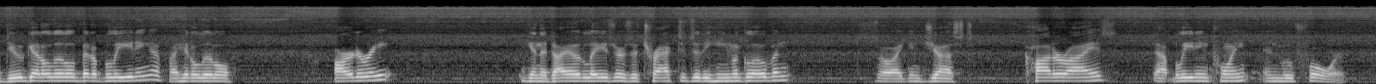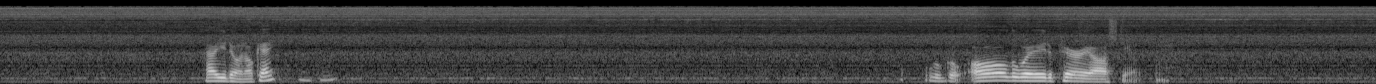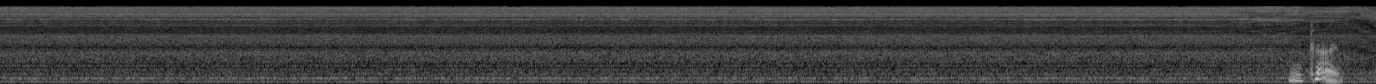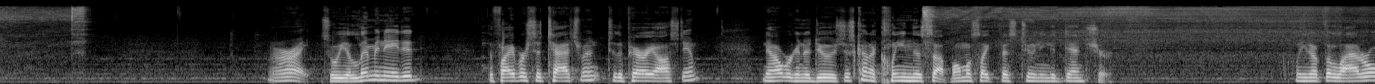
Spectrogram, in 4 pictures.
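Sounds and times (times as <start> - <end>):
dental suction hiss: 0.0 - 42.3, 50.5 - 55.0
person speaking: 10.3 - 13.5, 40.4 - 41.2, 43.9 - 52.5, 54.1 - 55.0.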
